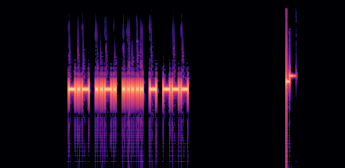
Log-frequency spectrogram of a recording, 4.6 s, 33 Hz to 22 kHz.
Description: Morse code, heard as a keyed tone, about 40 wpm, 700 Hz. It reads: KF5TO
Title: USA Call Signs - 5 Characters - 6x Character Spacing - 40wpm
